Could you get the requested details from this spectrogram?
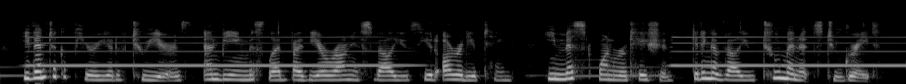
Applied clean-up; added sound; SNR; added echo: none; Wind instrument, woodwind instrument; 10 dB; none.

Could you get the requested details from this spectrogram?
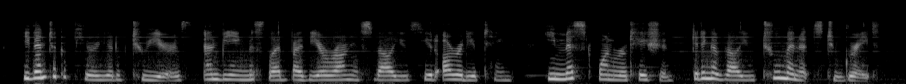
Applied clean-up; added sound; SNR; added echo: neural separator model SepFormer DNS4.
